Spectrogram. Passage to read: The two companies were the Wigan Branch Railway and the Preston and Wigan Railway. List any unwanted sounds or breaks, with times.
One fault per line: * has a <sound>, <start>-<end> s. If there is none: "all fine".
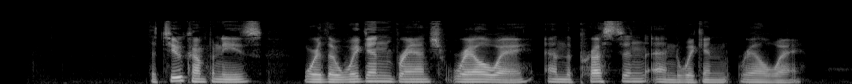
all fine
